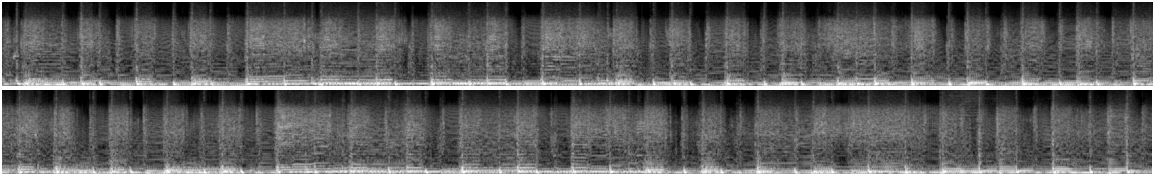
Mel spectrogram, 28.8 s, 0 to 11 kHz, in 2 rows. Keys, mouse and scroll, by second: 0.6 shift+click, 1.4-3.3 middle drag, 3.3 ctrl+click, 4.0-6.2 middle drag, 6.2-7.2 scroll up 1, 7.2-8.6 middle drag, 8.6 alt+shift+click, 9.8 alt+shift+click, 10.8 alt+shift+click, 11.4 middle click, 12.4 alt+shift+click, 13.2-17.3 middle drag, 17.3 alt+shift+click, 18.0-19.4 middle drag, 19.4-20.6 scroll down 1, 20.6 shift+middle click, 21.5 shift+click, 23.4-26.3 drag, 26.8 click, 27.9-28.7 drag.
